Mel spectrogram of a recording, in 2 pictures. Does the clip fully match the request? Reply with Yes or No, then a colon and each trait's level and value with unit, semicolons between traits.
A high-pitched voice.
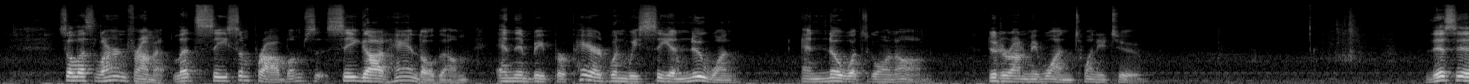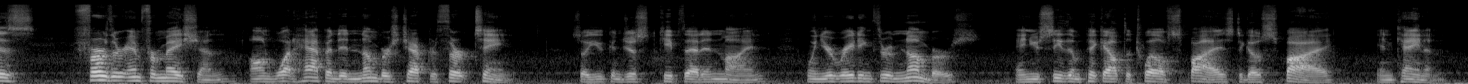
No: low, 135 Hz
